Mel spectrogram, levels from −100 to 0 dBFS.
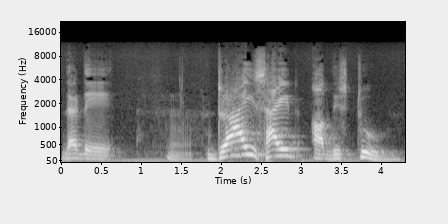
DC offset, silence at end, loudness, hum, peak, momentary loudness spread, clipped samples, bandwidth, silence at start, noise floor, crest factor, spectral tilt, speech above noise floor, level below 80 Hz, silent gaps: under 0.1%; 0 s; -15 LUFS; none; -2 dBFS; 17 LU; under 0.1%; 12 kHz; 0 s; -36 dBFS; 14 dB; -5.5 dB/octave; 21 dB; -38 dBFS; none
